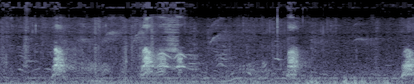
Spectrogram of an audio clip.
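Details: Dog at the dog playground inside Boramae Park barking in short, sharp bursts about once a second, with faint voices and a low steady hum beneath.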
